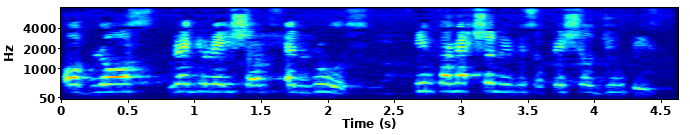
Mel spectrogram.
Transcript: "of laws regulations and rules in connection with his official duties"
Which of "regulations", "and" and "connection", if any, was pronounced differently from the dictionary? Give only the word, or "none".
regulations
